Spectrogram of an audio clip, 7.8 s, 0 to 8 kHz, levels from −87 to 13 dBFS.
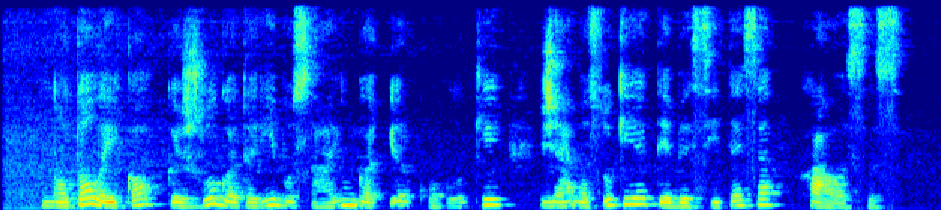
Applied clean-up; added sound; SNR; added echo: none; none; none; none.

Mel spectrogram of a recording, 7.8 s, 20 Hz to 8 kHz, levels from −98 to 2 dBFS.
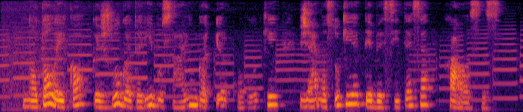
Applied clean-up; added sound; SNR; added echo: none; Trumpet; 20 dB; none.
